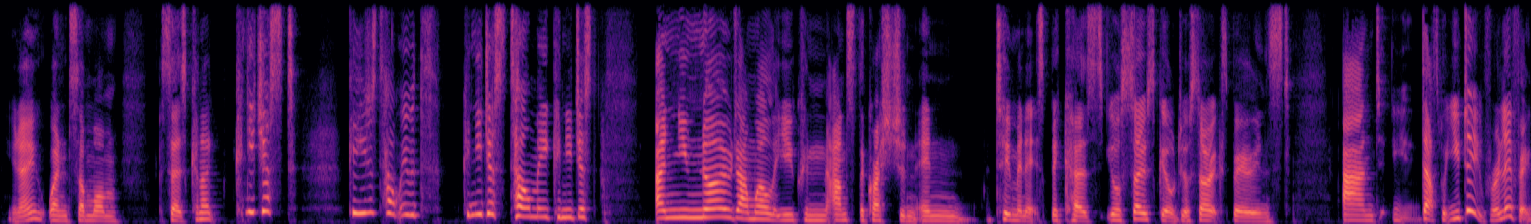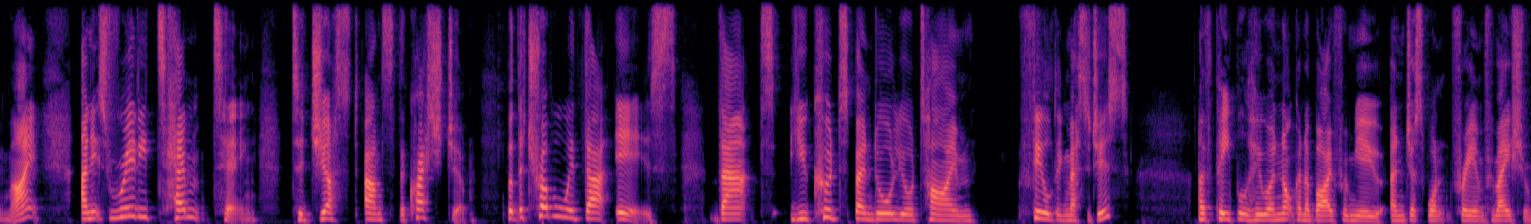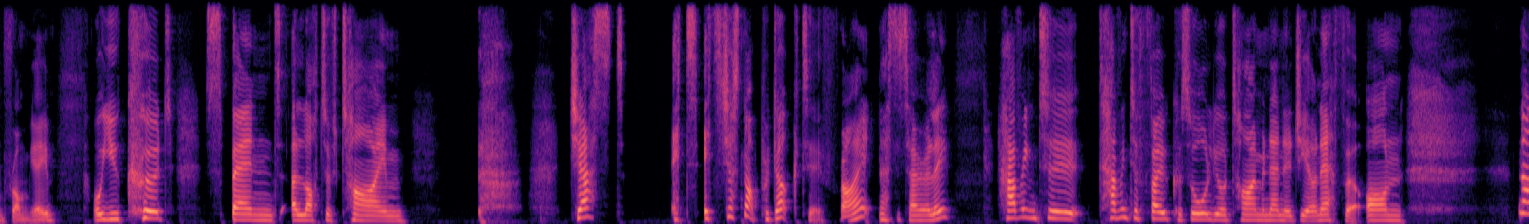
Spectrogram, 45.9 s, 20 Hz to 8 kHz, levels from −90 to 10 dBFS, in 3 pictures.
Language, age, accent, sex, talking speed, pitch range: English, 30-49, British, female, 165 wpm, 185-280 Hz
